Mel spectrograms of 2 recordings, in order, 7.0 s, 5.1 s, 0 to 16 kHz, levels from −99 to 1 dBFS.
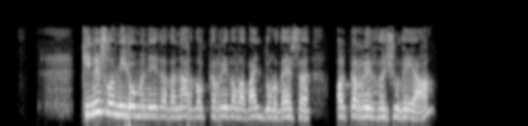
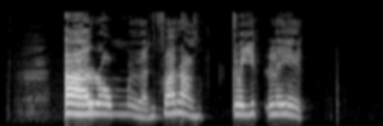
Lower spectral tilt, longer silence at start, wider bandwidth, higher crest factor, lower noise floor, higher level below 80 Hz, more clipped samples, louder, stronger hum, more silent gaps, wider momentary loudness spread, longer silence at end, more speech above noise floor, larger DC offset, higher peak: first, -5 dB/octave vs -3 dB/octave; about the same, 0.8 s vs 0.85 s; second, 7.8 kHz vs 11.5 kHz; second, 16 dB vs 24 dB; second, -44 dBFS vs under -90 dBFS; first, -52 dBFS vs -84 dBFS; neither; first, -17 LUFS vs -21 LUFS; neither; first, 0.98-1.08 s, 4.37-4.47 s vs none; second, 8 LU vs 25 LU; first, 1.3 s vs 1.15 s; second, 28 dB vs over 68 dB; neither; about the same, -2 dBFS vs -2 dBFS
